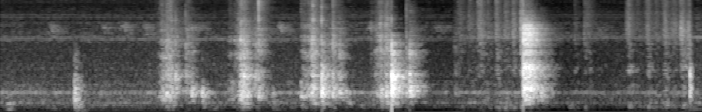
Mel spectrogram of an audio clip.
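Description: Kitchen knife cutting through a red bell pepper on a wooden cutting board: a single knock, then about five separate short cuts, each under half a second, the loudest near the middle and about eight seconds in.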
